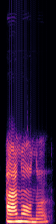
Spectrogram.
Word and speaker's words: honor: Honor. Is it a honor or an honor? Which is correct? An honor. An honor.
